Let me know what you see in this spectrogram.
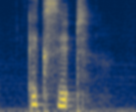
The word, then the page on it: exit: British English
